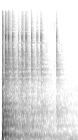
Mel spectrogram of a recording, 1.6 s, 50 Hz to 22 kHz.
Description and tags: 20131202 hand hits street sign ZoomH2nXY
Recording Device: Zoom H2n with xy-capsule
Low-Cut: yes (80Hz)
Normalized to -1dBFS
Location: Leuphana Universität Lüneburg, Cantine Meadow
Lat: 53.2287100511733
Lon: 10.398634672164917
Date: 2013-12-02, 13:00h
Recorded and edited by: Falko Harriehausen
This recording was created in the framework of the seminar "Soundscape Leuphana (WS13/14)".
